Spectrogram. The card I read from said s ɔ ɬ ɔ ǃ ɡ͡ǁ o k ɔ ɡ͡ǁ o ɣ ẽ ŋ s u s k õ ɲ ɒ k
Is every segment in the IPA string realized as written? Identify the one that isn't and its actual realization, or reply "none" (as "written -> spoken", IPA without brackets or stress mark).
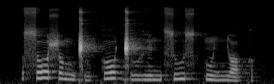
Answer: ǃ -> ŋ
